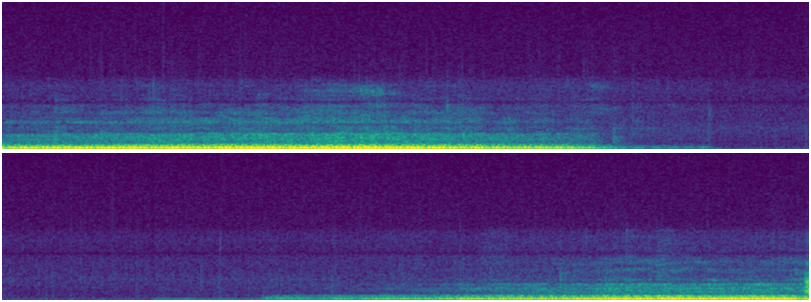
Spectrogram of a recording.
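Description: A car engine drones in a steady low hum while the car is driven fast, fades away to near silence around the middle, then swells back to a constant rumble to the end.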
